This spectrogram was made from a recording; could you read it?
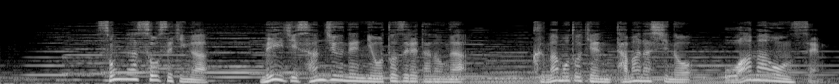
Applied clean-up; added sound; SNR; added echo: none; none; none; none.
